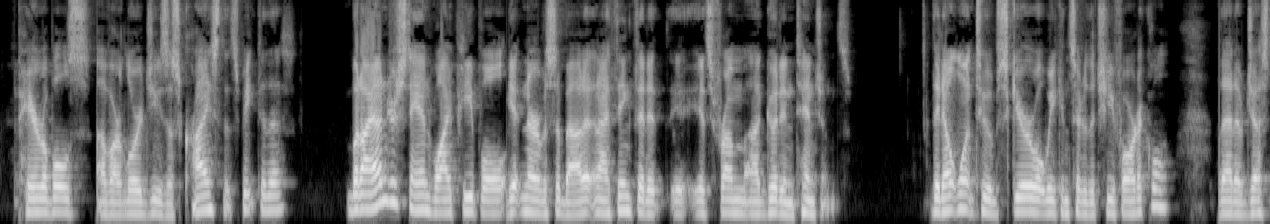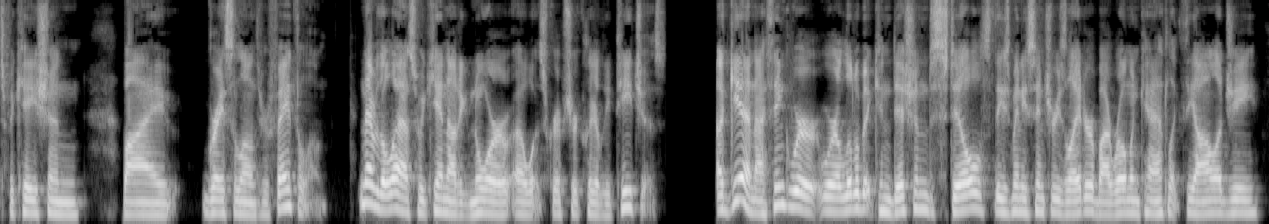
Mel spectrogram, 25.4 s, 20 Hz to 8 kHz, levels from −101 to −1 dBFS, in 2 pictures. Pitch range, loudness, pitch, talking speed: 120-145 Hz, -19 LUFS, 130 Hz, 180 wpm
